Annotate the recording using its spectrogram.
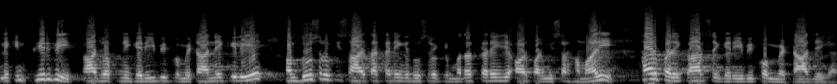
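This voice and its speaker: Pitched fairly high, a man speaks in an unremarkable speaking voice. His pace is moderate and his pitch varies in an ordinary way. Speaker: pastor / preacher leading prayer. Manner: reassuring, calm teaching.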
